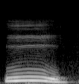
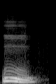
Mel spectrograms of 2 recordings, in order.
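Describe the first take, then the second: First: ई stretched out; long vowel. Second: ई said short; short vowel. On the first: Teacher gives long vowel examples, sustained ई. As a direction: hold ई for two beats. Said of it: "ज़्यादा समय लग रहा है". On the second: Teacher lists short vowels, brief ई. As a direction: give ई one quick beat. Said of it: "यानी कम समय लगे". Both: Shown as a demonstration.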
